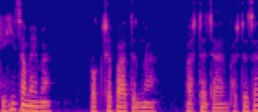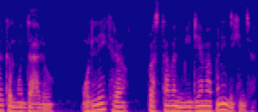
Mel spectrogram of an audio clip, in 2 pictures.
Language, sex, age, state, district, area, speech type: Nepali, male, 30-45, West Bengal, Kalimpong, rural, spontaneous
